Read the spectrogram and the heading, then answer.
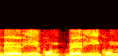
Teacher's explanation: عمل ايه ابدل الهمزه بياء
